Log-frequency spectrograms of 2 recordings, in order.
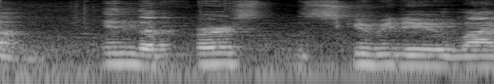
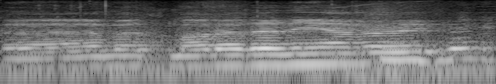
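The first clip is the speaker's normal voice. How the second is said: loud, put-on cartoon bear voice; 6 dB louder than usual. Trying out cartoon voices, attempting a Yogi Bear impression. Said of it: "naturally deep voice like Matt's in order to like properly do uh Yogi".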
